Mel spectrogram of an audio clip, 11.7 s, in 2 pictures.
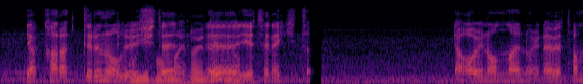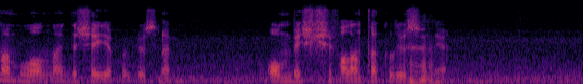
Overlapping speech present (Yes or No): Yes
